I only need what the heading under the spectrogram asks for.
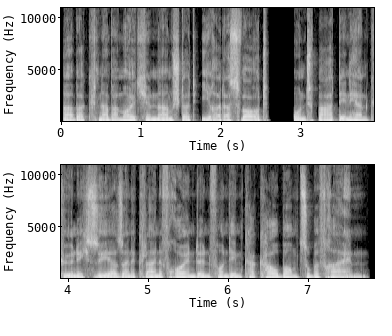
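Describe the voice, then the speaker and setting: A man narrating a fairy tale as an audiobook, in a warm, expressive storytelling manner. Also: low voice, unhurried, hardly any pauses, no room sound, clean studio sound.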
